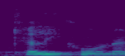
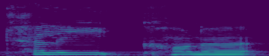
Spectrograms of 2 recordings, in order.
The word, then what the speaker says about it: Kelly Connor: And again, Kelly Corner Designs. I've been saying it wrong again. Kelly. And and again that is Kelly Connor Designs.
